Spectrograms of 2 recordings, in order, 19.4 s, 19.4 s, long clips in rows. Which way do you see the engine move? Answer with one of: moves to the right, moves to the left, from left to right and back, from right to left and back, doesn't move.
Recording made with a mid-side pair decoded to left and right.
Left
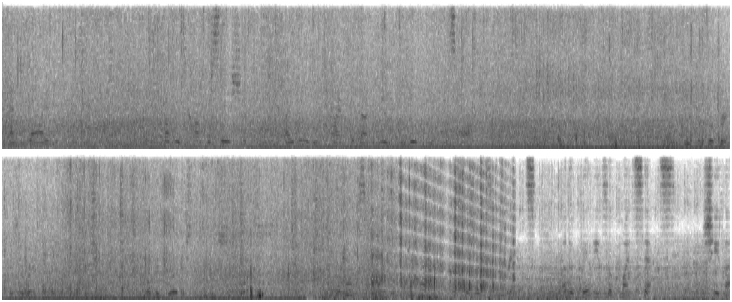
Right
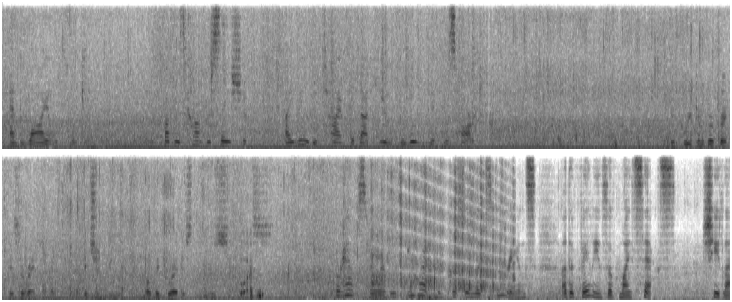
moves to the left.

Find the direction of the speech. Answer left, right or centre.
right.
